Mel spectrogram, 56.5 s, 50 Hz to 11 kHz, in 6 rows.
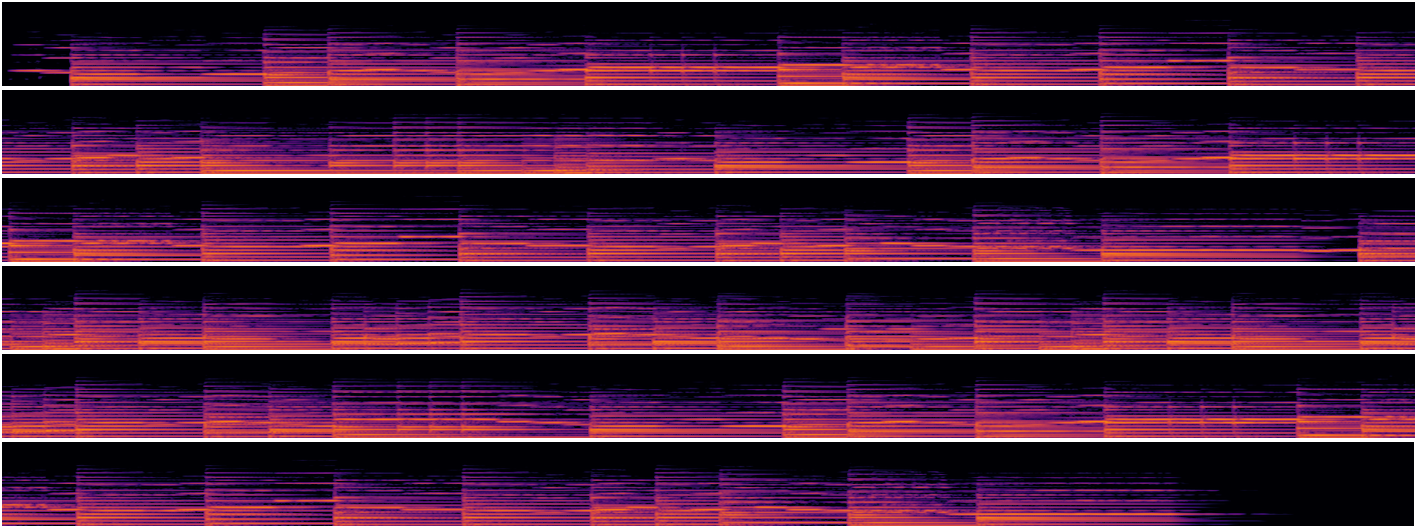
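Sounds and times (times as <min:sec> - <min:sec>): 
flute playing: 0:00.0 - 0:55.4.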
